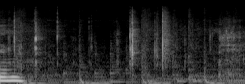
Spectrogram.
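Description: Plastic battery cover of a Rii mini i7 air-mouse remote being pressed shut, with several light clicks and taps spread over about a second and a half.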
